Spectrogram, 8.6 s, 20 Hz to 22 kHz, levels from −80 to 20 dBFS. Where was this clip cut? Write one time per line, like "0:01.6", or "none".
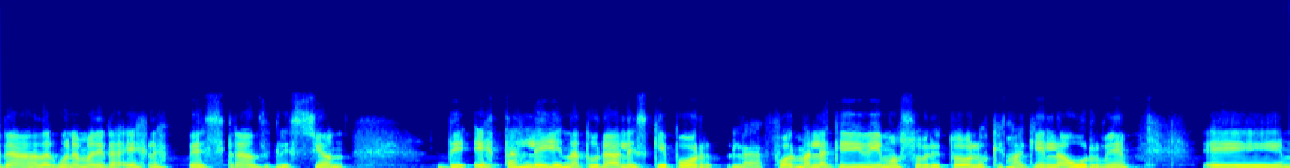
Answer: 0:01.0
0:01.5
0:06.7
